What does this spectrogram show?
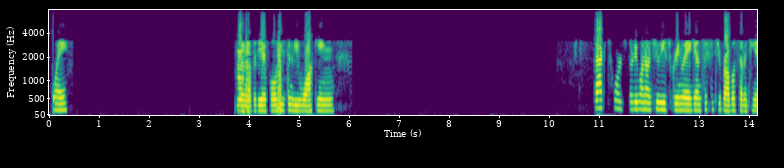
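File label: Phoenix police department, scanner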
